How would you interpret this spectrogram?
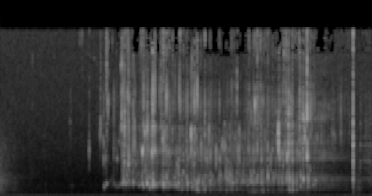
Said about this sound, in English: I'm your chairman and chief tea pourer. So let's pour some tea. What are we drinking today?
